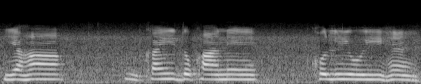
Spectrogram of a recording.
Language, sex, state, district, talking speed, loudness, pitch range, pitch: Hindi, female, Haryana, Jhajjar, 85 wpm, -13 LUFS, 225-240 Hz, 230 Hz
